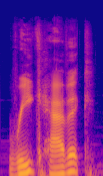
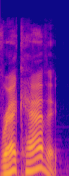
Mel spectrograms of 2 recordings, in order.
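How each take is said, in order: First: The first word does not sound like 'wreck'. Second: The first word sounds like 'wreck'. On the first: The speaker calls it right. "It's wreak havoc" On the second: The speaker calls it wrong. "I thought it was wreck havoc"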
